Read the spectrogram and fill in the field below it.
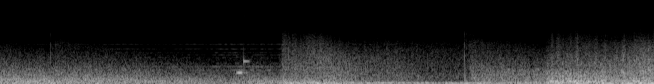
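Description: A deep explosion rumbles and roars on.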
